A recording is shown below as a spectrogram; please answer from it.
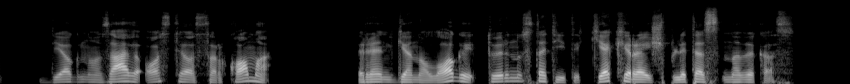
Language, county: Lithuanian, Vilnius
